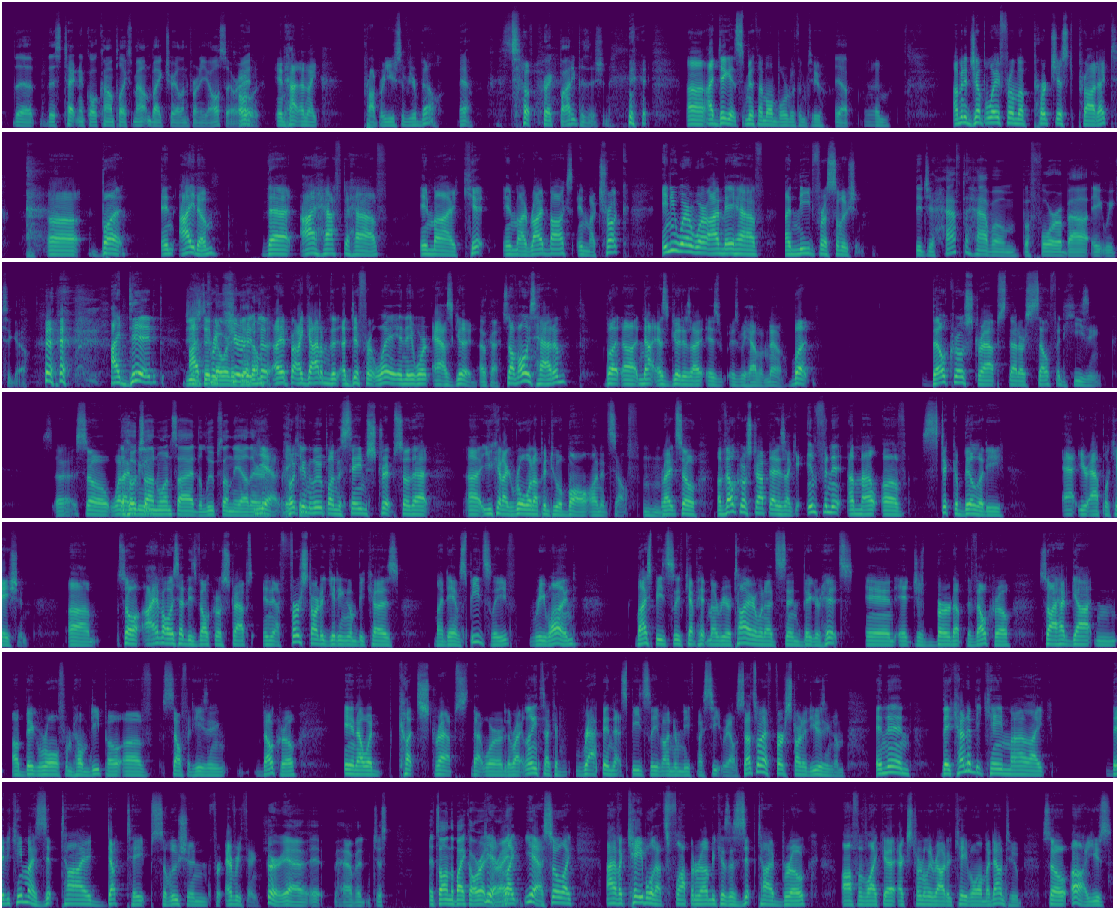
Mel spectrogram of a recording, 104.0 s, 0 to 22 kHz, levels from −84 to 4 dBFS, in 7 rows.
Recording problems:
none

